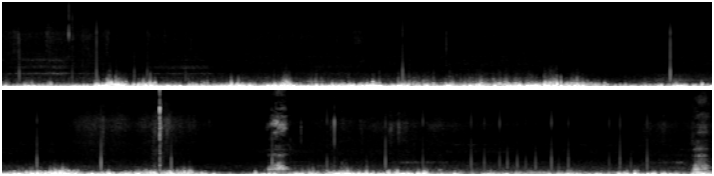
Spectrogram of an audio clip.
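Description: Wind buffeting the phone's microphone in uneven gusts, with a short sharp strike of a golf iron hitting the ball a little past the middle.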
